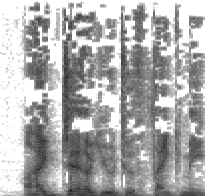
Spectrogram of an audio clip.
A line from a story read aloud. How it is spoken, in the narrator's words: cried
